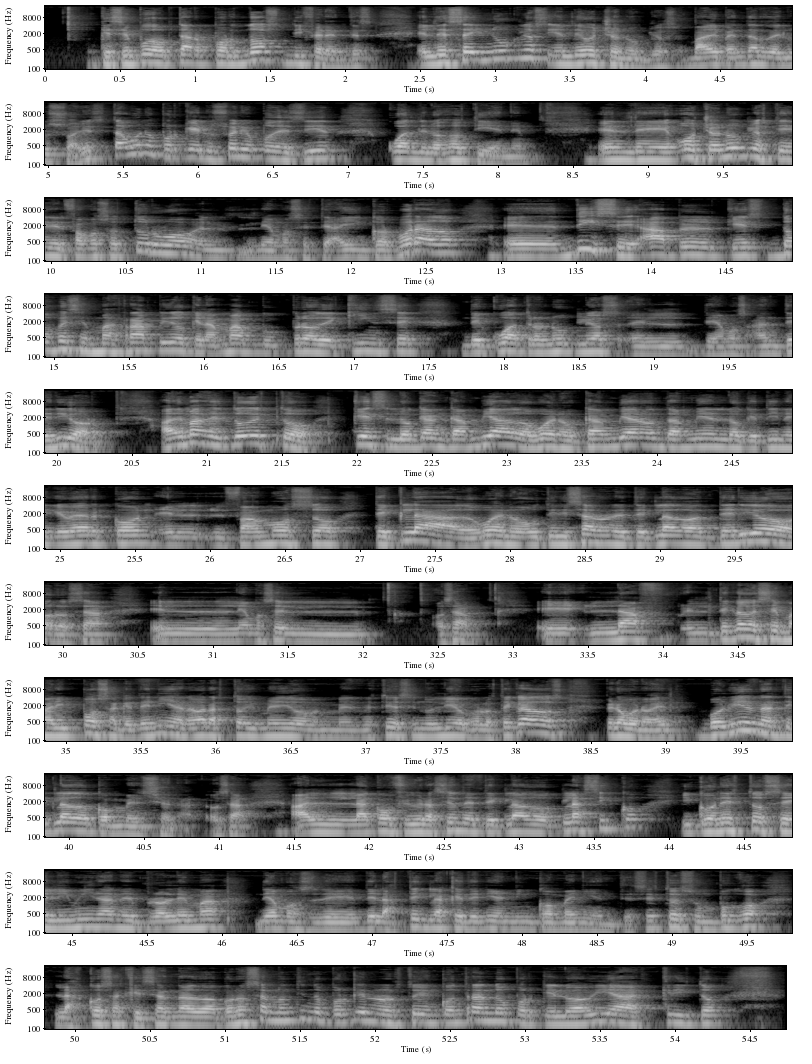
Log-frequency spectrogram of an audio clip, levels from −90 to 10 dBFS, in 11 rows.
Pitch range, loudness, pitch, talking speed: 140-165 Hz, -21 LUFS, 150 Hz, 195 wpm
